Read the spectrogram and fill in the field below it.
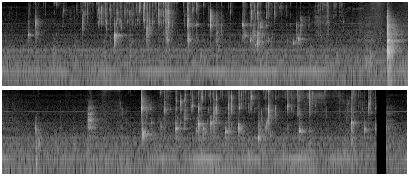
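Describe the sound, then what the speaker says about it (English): A lemon is squeezed by hand over a bowl holding olive oil for a Greek chicken marinade, with scattered faint drips and small splashes of juice running intermittently, quiet and close. "we're going to squeeze, or juice, out of one lemon"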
